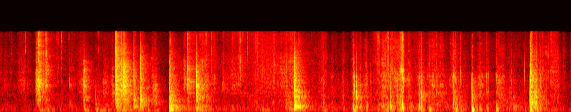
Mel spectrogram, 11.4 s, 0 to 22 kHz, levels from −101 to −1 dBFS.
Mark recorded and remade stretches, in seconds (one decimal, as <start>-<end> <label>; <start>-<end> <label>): 0.0-6.8 remade; 6.8-10.6 recorded; 10.6-11.4 remade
